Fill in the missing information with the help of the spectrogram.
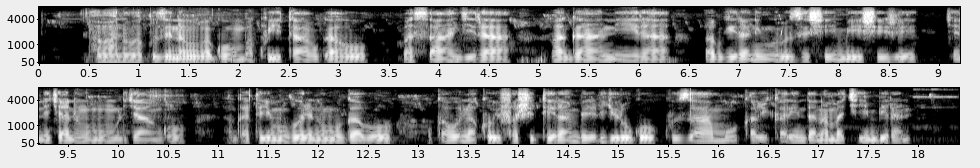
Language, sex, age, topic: Kinyarwanda, male, 18-24, health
